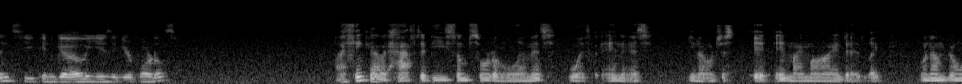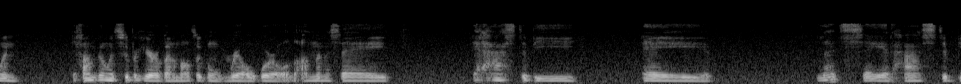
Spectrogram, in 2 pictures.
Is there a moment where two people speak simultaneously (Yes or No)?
No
